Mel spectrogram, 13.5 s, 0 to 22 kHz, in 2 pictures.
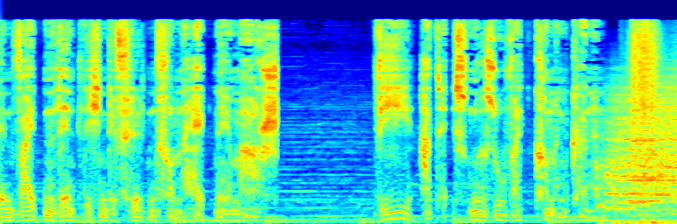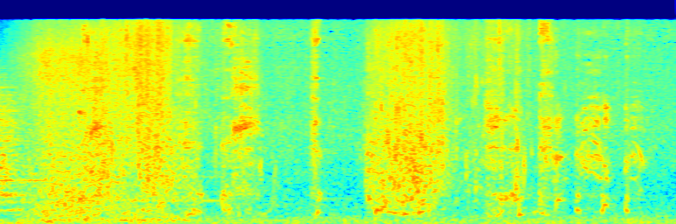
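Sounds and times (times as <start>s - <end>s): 
speech: 0.0s - 2.9s, 3.8s - 9.3s
canal water gushing and splashing into a chamber: 6.9s - 13.5s.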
